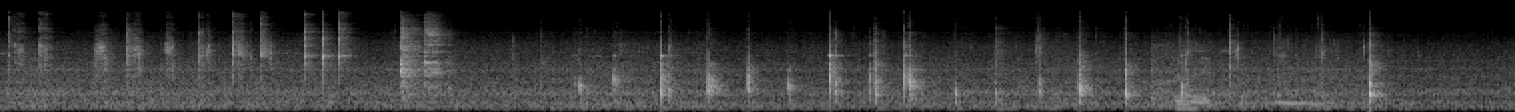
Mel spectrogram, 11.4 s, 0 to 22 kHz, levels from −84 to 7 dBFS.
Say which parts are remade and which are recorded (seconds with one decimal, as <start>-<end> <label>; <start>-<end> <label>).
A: 0.0-4.7 recorded; 4.7-6.7 remade; 6.7-11.4 recorded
